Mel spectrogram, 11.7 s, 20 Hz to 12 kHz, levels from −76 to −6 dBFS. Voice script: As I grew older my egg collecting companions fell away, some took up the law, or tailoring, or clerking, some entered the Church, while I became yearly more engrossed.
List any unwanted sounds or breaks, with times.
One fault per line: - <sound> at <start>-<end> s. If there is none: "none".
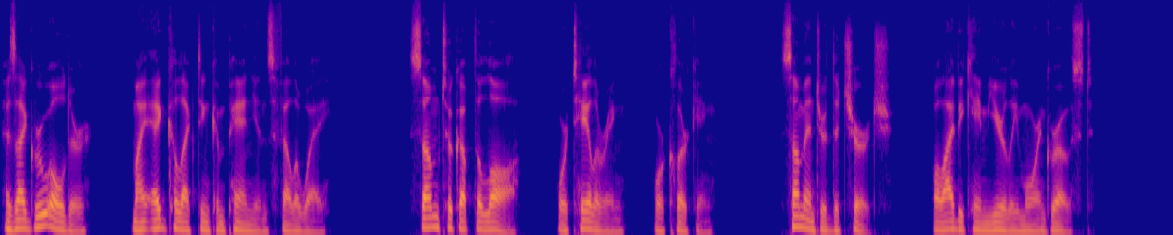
none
